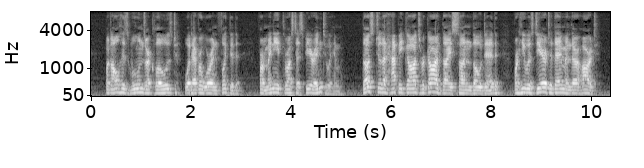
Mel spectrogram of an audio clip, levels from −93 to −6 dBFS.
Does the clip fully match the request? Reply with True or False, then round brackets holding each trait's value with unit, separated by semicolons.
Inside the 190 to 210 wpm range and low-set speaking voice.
True (200 wpm; 125 Hz)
